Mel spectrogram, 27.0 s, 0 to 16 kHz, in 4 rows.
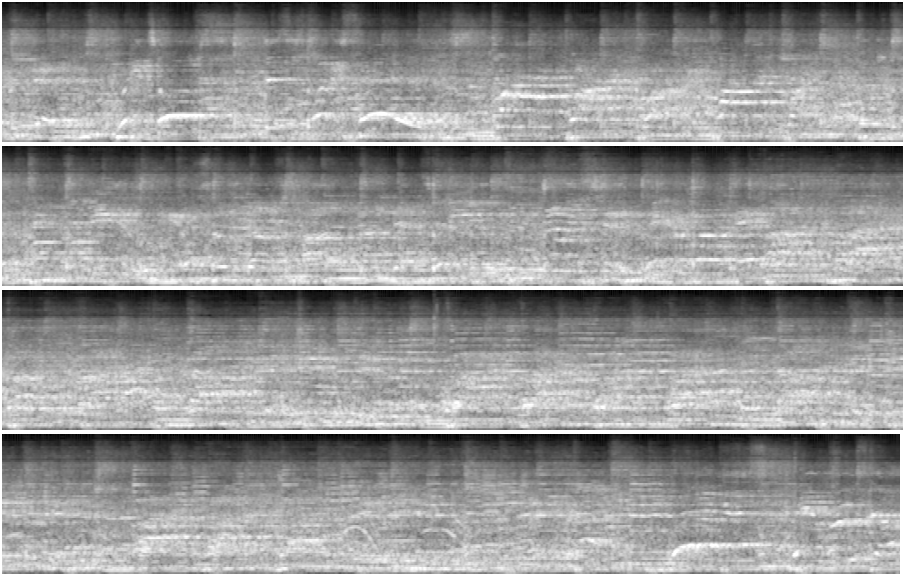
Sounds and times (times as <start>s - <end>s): Music: 0.0s - 27.0s.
